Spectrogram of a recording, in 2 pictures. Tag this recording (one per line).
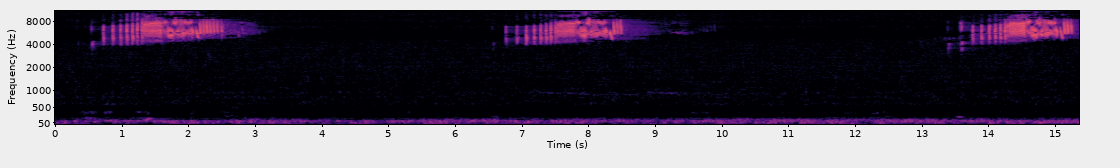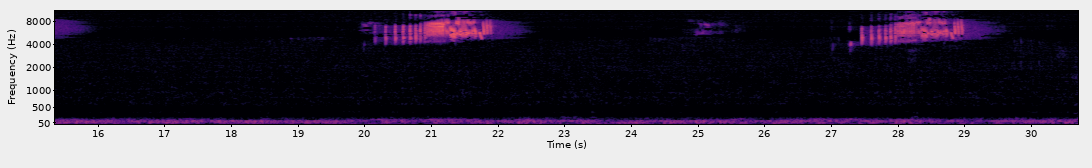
field-recording
nature
south-spain
birds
